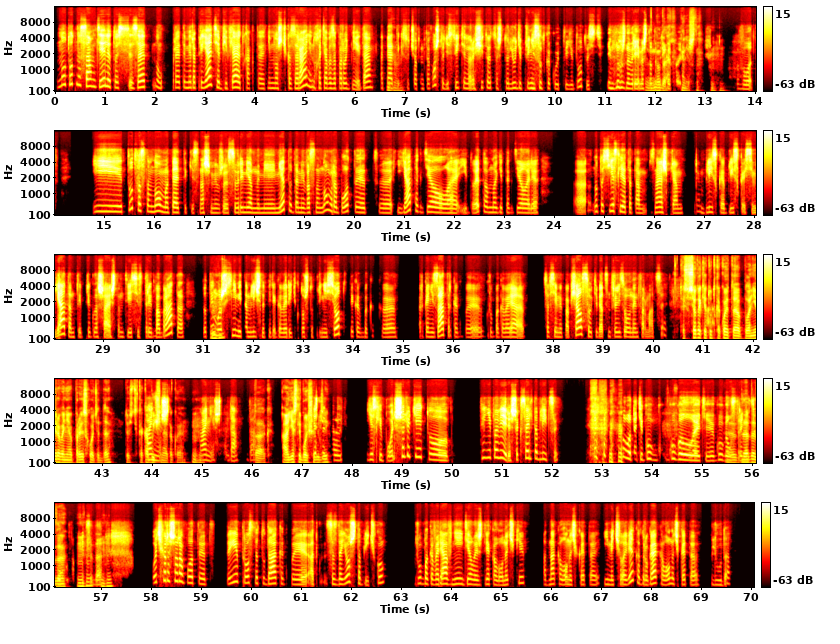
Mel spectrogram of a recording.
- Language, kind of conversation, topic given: Russian, podcast, Как правильно организовать общий ужин, где каждый приносит своё блюдо?
- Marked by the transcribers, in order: laughing while speaking: "нужно"; chuckle; laugh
